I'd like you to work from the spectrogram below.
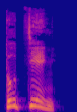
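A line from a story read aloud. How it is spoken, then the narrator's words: Yelling. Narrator (Russian): заорал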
